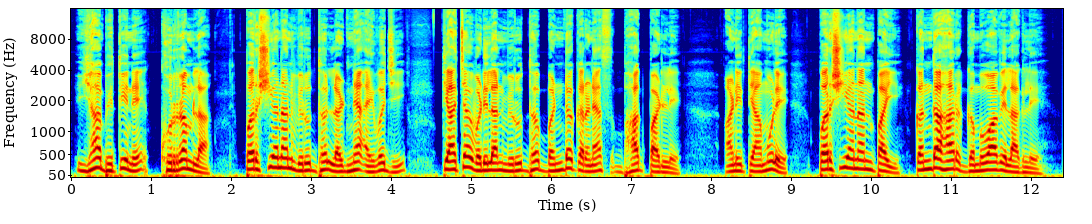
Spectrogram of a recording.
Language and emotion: Marathi, neutral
